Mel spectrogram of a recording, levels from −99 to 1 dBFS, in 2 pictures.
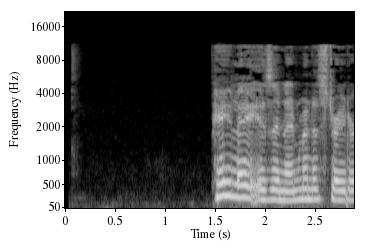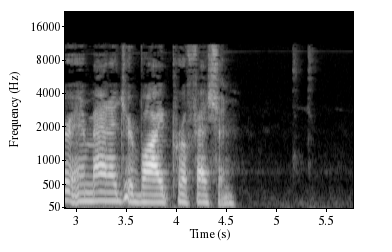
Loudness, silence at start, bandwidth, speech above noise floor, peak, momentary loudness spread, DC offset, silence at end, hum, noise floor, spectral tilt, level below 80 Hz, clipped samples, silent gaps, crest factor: -19 LUFS; 1.5 s; 11.5 kHz; 51 dB; 0 dBFS; 8 LU; under 0.1%; 1.2 s; none; -70 dBFS; -5 dB/octave; -58 dBFS; under 0.1%; none; 20 dB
